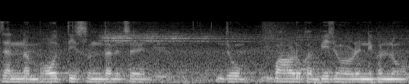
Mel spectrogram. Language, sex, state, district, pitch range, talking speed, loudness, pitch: Garhwali, male, Uttarakhand, Tehri Garhwal, 125-130 Hz, 175 wpm, -16 LUFS, 125 Hz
